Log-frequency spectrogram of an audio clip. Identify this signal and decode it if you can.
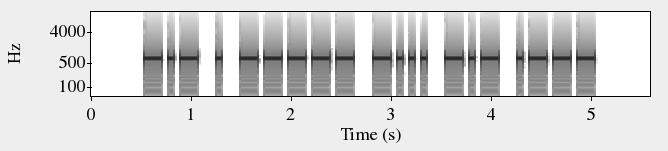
Morse code, heard as a keyed tone, about 20 wpm, 700 Hz. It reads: KE0BKJ
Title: Speed Racing - USA 2x3 Call Signs 17wpm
